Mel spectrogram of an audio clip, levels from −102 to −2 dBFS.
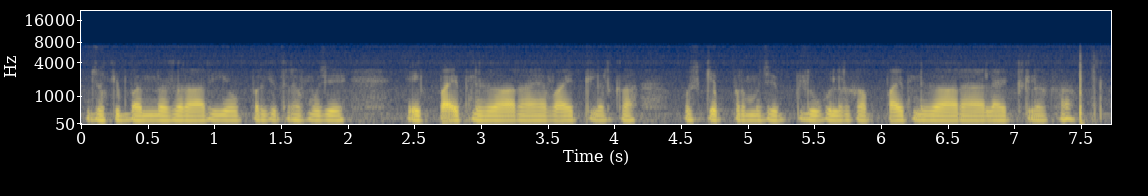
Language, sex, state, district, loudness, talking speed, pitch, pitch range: Hindi, male, West Bengal, Jhargram, -21 LUFS, 255 wpm, 130 Hz, 125-135 Hz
